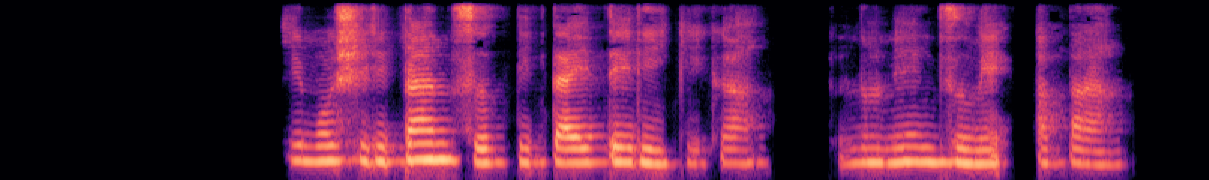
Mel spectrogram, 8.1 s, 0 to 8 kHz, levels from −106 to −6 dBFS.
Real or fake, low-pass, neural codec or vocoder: fake; 7.2 kHz; codec, 16 kHz in and 24 kHz out, 1.1 kbps, FireRedTTS-2 codec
